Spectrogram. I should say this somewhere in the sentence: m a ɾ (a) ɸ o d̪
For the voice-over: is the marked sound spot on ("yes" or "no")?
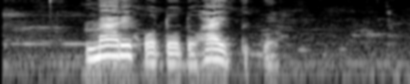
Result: no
